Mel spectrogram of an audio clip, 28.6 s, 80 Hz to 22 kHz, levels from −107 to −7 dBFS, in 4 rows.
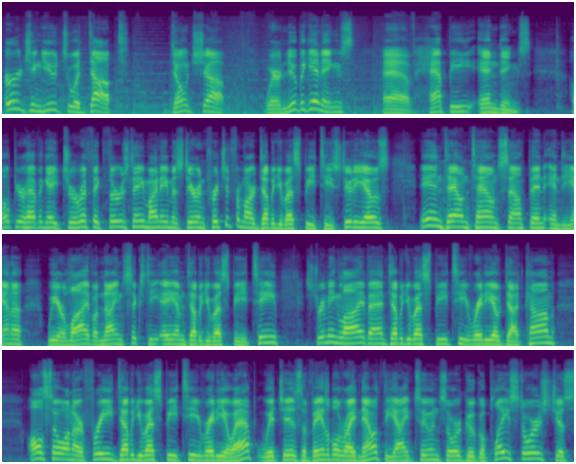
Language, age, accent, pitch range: English, 40-59, American, 145-190 Hz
